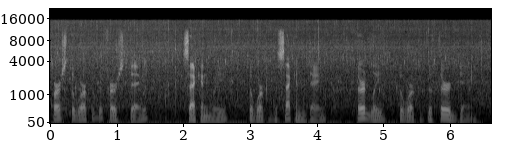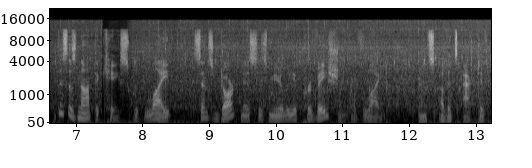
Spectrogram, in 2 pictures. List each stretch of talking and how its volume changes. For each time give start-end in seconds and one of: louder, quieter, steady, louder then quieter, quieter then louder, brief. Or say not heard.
0.1-13.1 steady.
